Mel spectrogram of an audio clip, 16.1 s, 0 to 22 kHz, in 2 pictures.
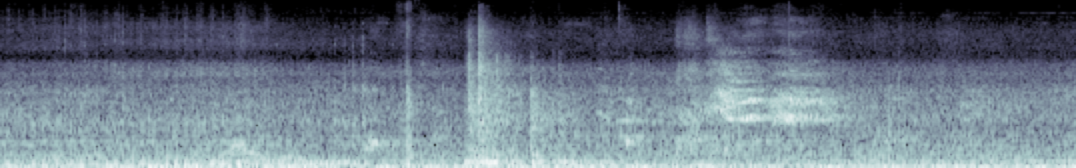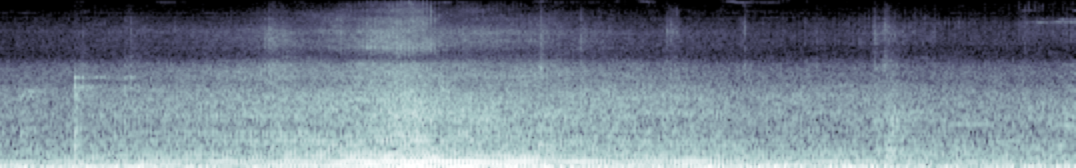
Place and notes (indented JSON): {
  "title": "Sec., Xinsheng N. Rd., Zhongshan Dist. - walking on the Road",
  "date": "2014-02-06 18:17:00",
  "description": "walking on the Road, Environmental sounds, Motorcycle sound, Traffic Sound, Binaural recordings, Zoom H4n+ Soundman OKM II",
  "latitude": "25.06",
  "longitude": "121.53",
  "timezone": "Asia/Taipei"
}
